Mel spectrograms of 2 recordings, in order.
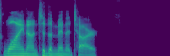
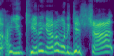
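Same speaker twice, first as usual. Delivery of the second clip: high squeaky fast laughing voice; tiny laughing squeak; tiny Minotaur laughing; 14 semitones higher, 4 dB louder, faster than usual. Acted.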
